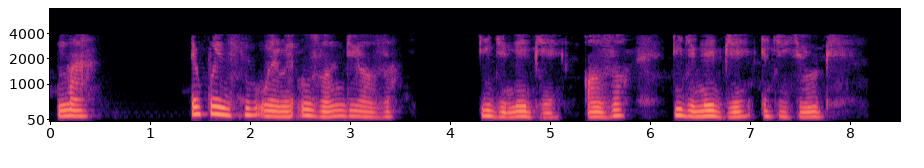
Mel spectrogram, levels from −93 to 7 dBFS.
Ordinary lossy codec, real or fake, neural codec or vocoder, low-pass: AAC, 16 kbps; fake; codec, 16 kHz, 8 kbps, FunCodec, trained on LibriTTS, 25 frames a second; 7.2 kHz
